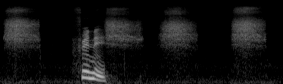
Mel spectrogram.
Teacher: no vibration. So this is unvoiced consonant sound.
